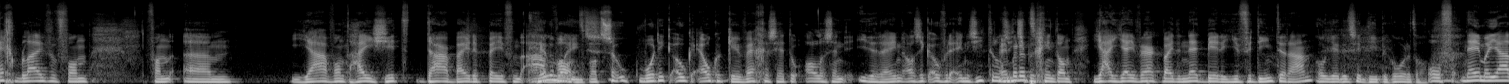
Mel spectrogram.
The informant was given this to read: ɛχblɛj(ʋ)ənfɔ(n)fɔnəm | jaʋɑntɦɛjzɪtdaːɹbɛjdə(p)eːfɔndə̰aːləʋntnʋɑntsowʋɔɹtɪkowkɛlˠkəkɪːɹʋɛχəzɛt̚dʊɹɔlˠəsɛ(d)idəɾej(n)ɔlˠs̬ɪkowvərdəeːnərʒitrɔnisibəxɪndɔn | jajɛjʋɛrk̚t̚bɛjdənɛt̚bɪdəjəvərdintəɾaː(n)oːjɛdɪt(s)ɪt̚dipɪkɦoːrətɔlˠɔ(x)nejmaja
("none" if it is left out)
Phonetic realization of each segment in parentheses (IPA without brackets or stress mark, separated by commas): v, n, p, n, n, n, s, f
